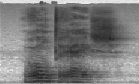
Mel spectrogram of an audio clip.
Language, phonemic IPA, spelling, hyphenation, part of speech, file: Dutch, /ˈrɔntˌrɛi̯s/, rondreis, rond‧reis, noun / verb, Nl-rondreis.ogg
- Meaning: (noun) tour (journey through a particular building, estate, country, etc.); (verb) first-person singular dependent-clause present indicative of rondreizen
